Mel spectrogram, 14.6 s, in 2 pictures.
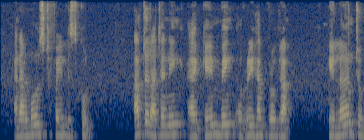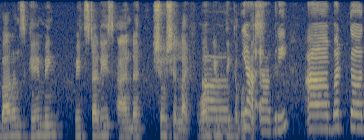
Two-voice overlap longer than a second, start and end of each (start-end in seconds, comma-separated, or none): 11.3-12.5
